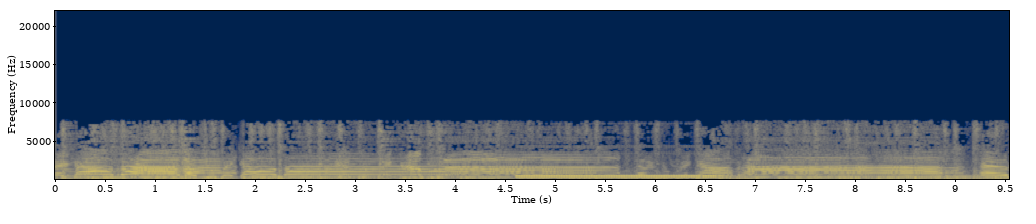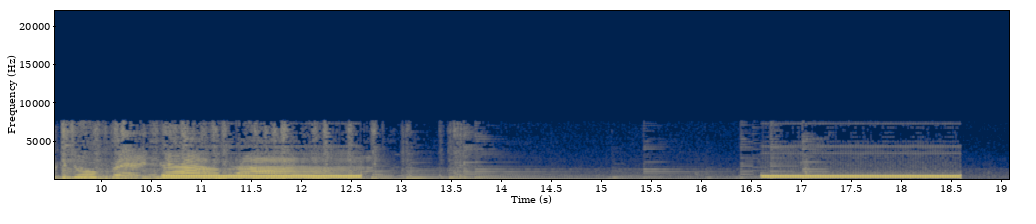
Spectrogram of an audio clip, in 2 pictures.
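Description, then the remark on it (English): An outgoing phone call to a cafe rings on the line: three steady ringback tones, each about two seconds long with long pauses between, heard over a busy background of music and voices that fades out. “We're going to call the Greasy Spoon Cafe”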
